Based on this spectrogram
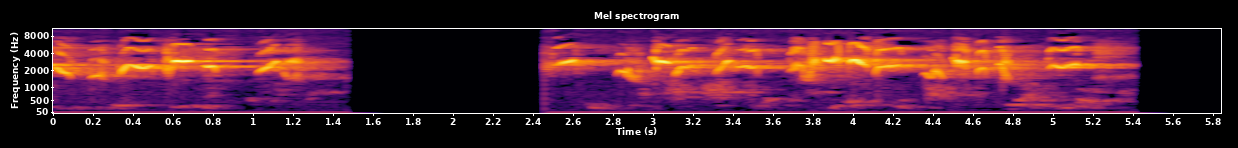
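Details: Warbled, whistled bird song of sliding high notes and quick trills in two phrases, the second longer and richer, with a quiet pause between and a faint low hum beneath.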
